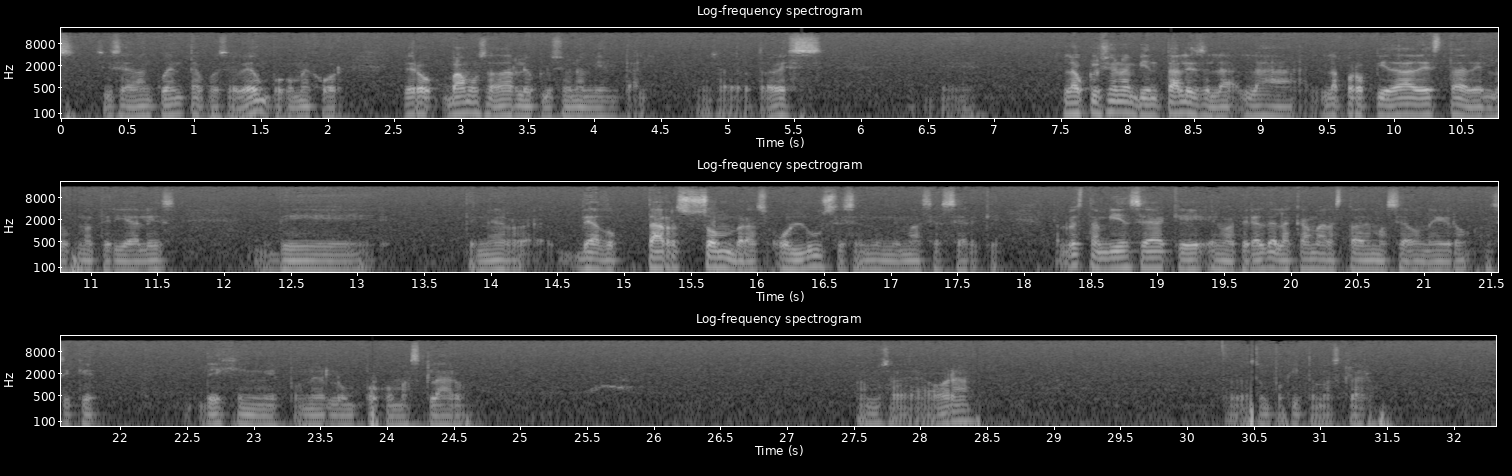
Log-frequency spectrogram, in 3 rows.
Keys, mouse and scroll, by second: 10.5 click, 11.7 Escape, 17.0 F12, 24.2 Escape, 25.0 right click, 26.5 middle click, 27.7 click, 30.9 click, 32.0 click.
